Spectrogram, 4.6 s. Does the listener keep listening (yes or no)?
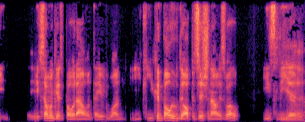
yes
